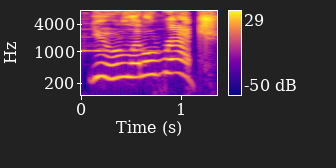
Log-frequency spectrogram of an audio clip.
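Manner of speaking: piercing, very high, shrill scream. Narrating a story, Irina screams at Orko: screamed. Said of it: "Screamed Irina".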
